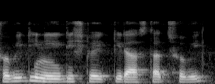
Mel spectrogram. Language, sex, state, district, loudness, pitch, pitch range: Bengali, male, West Bengal, Cooch Behar, -16 LUFS, 130 Hz, 120-135 Hz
